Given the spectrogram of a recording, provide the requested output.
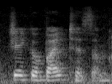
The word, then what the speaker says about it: Jacobitism: Jacobitism, is that how you say it? Jacobism? Yeah. Or is it Jacobitism? Jacobitism.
